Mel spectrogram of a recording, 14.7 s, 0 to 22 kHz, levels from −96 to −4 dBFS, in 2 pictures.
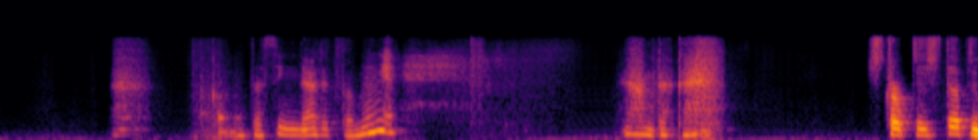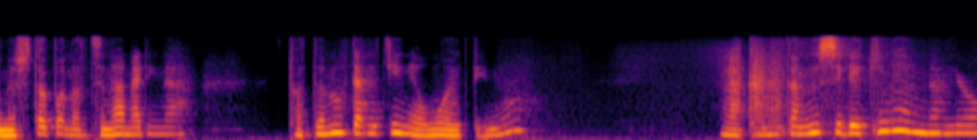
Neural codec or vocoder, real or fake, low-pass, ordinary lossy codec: codec, 16 kHz, 0.5 kbps, X-Codec, HuBERT features, trained on balanced general audio; fake; 7.2 kHz; none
